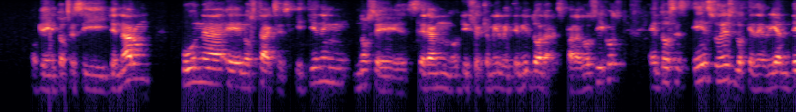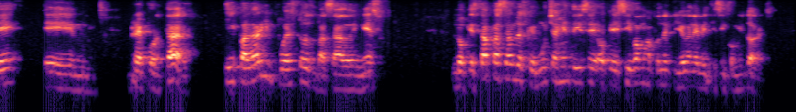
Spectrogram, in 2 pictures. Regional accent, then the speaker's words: Ecuador; Yo soy ecuatoriano, como muchos saben.

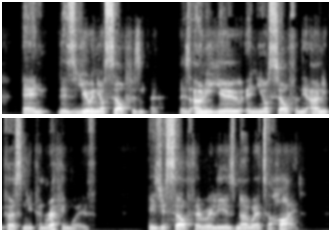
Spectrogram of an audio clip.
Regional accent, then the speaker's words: London, United Kingdom; when I grew up in South London

